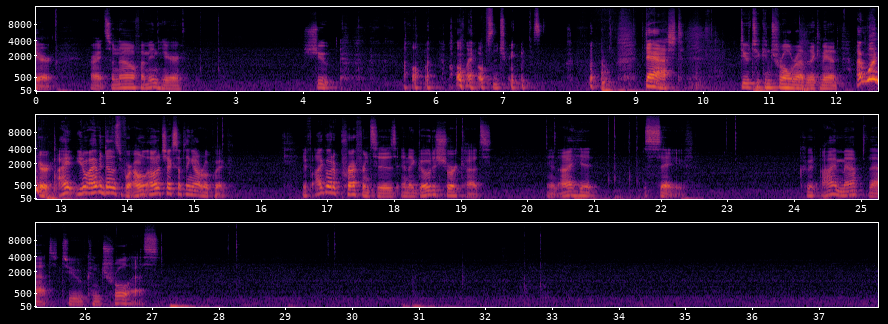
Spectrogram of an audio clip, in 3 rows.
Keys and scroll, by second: 3.0 ctrl+s, 4.1 ctrl+s, 4.9 ctrl+s, 21.1-22.2 typing, 26.4 ctrl+s, 34.4 ctrl+s.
